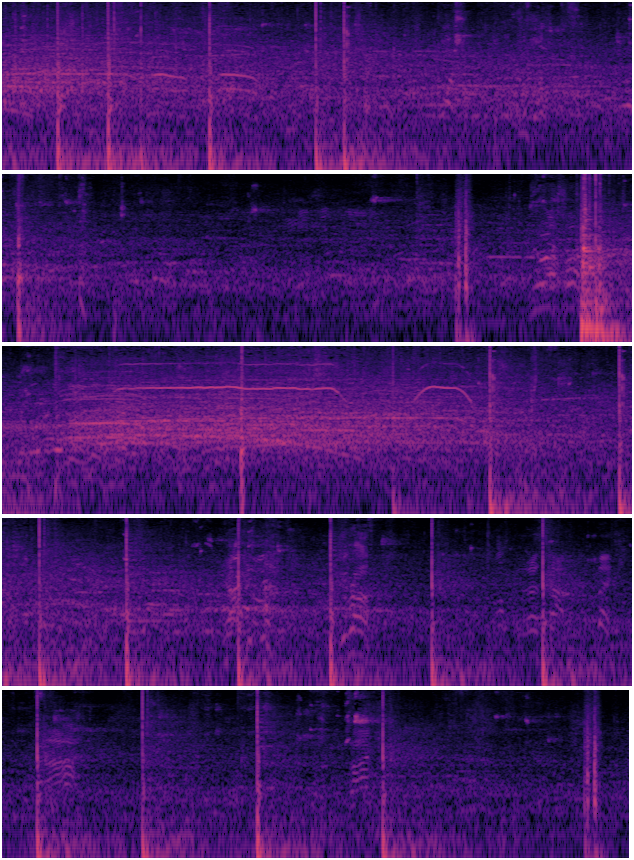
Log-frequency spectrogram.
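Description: A basketball bounces on a hard court in steady dribbles.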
